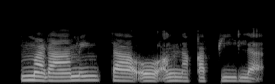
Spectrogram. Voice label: Tagalog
